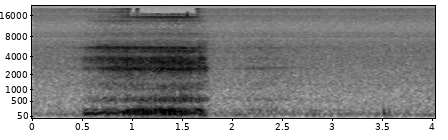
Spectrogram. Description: My poor cat is trying to get some sleep too, but her friend, the Potato Dog, is snoring right next to her.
